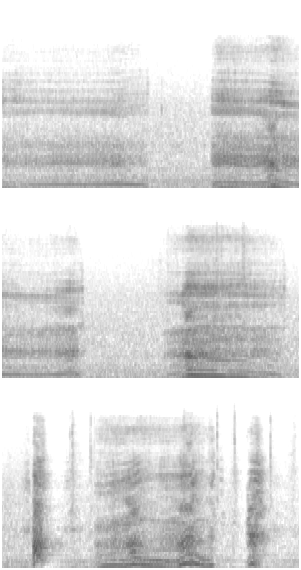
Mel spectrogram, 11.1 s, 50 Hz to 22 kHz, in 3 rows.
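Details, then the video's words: Brighton, a Wire Fox Terrier, grumbling and barking around a tennis ball held in his mouth while demanding to play ball; long throaty growling moans, rising and falling, broken by a few sharp muffled barks near the end. "4FB BarkMuffler"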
